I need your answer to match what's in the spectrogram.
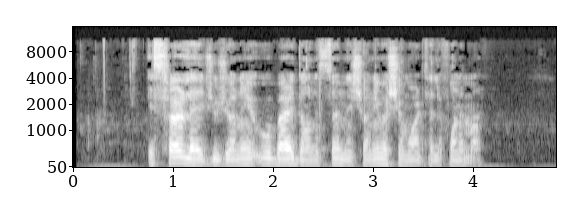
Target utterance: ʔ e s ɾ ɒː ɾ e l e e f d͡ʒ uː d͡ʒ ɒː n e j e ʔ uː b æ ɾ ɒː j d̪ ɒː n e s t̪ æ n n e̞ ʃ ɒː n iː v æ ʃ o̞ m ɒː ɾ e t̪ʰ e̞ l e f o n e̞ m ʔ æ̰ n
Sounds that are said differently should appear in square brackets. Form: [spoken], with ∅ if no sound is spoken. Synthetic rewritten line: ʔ e s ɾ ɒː ɾ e l [æ] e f d͡ʒ uː d͡ʒ ɒː n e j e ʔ uː b æ ɾ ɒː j d̪ ɒː n e s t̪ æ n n e̞ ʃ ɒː n iː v æ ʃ o̞ m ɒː ɾ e t̪ʰ e̞ l e f o n e̞ m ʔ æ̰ n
